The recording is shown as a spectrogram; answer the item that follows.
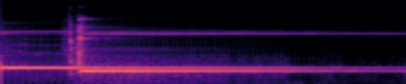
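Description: Two-note ding-dong chime, a doorbell-style sound effect. A higher note is struck, then a lower one about half a second later, and both ring on and fade away slowly.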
